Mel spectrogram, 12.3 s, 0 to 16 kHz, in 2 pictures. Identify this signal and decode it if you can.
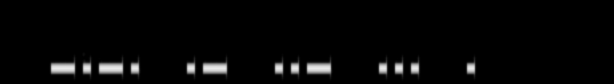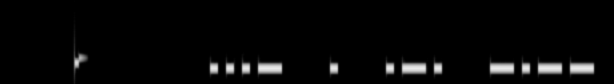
Morse code, heard as a keyed tone, about 15 wpm, spaced as for 11 wpm, 700 Hz. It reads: CAUSE VERY
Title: 2x Character Spacing - Top 300 Words - 15wpm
